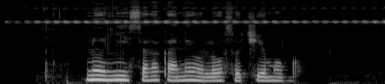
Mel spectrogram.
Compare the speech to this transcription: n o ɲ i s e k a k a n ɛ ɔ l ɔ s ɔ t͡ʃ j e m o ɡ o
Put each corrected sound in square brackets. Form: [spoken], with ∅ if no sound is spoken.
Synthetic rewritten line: n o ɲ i s [a] k a k a n ɛ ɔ l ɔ s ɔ t͡ʃ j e m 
